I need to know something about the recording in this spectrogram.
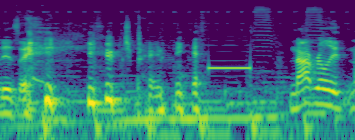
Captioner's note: beep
